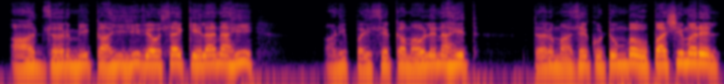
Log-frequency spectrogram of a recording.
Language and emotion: Marathi, fearful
